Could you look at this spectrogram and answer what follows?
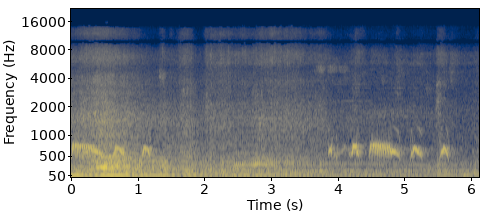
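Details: Spotted dove in Vietnam, 'kích bổi nổi' calling: the tail of one phrase, then a complete run of short coos, a long purring note and two final hoots, over a steady rumble of passing traffic.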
